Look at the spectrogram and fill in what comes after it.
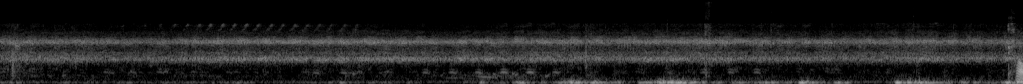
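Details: Chorus of small frogs and larger frogs along flooded rice fields the morning after overnight rain: a steady, ringing wall of trilled calls from many animals, with scattered clicks, low rumbles from walking, and a sharp knock at the end.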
